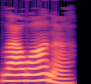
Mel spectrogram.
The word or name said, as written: louanna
